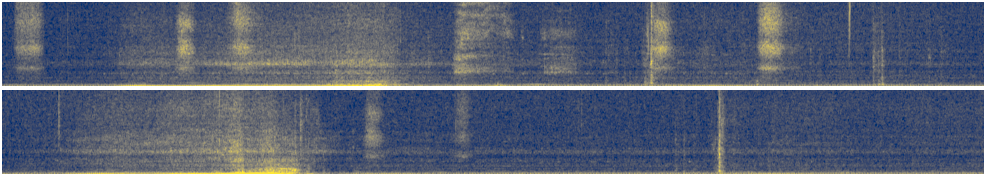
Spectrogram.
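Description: Jeep Cherokee XJ engine revved hard twice while climbing a rocky ledge. Each time the pitch rises over two or three seconds and then drops back to a low steady run; the second rev, near the middle, is the louder. A few sharp knocks come in between.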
